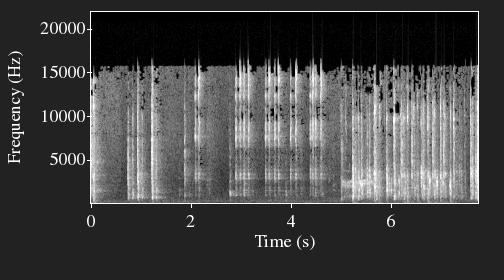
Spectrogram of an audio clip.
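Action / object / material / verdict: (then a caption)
tap / plastic computer keyboard / plastic / none. A white plastic desktop keyboard with hollow keys, resting on a desk, is typed on with both hands using fingertips and long nails. Sparse, bright plastic clicks and taps come first over a faint low hum, then turn into faster, denser typing for the last few seconds. Each click is short and dry, with almost no ring.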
